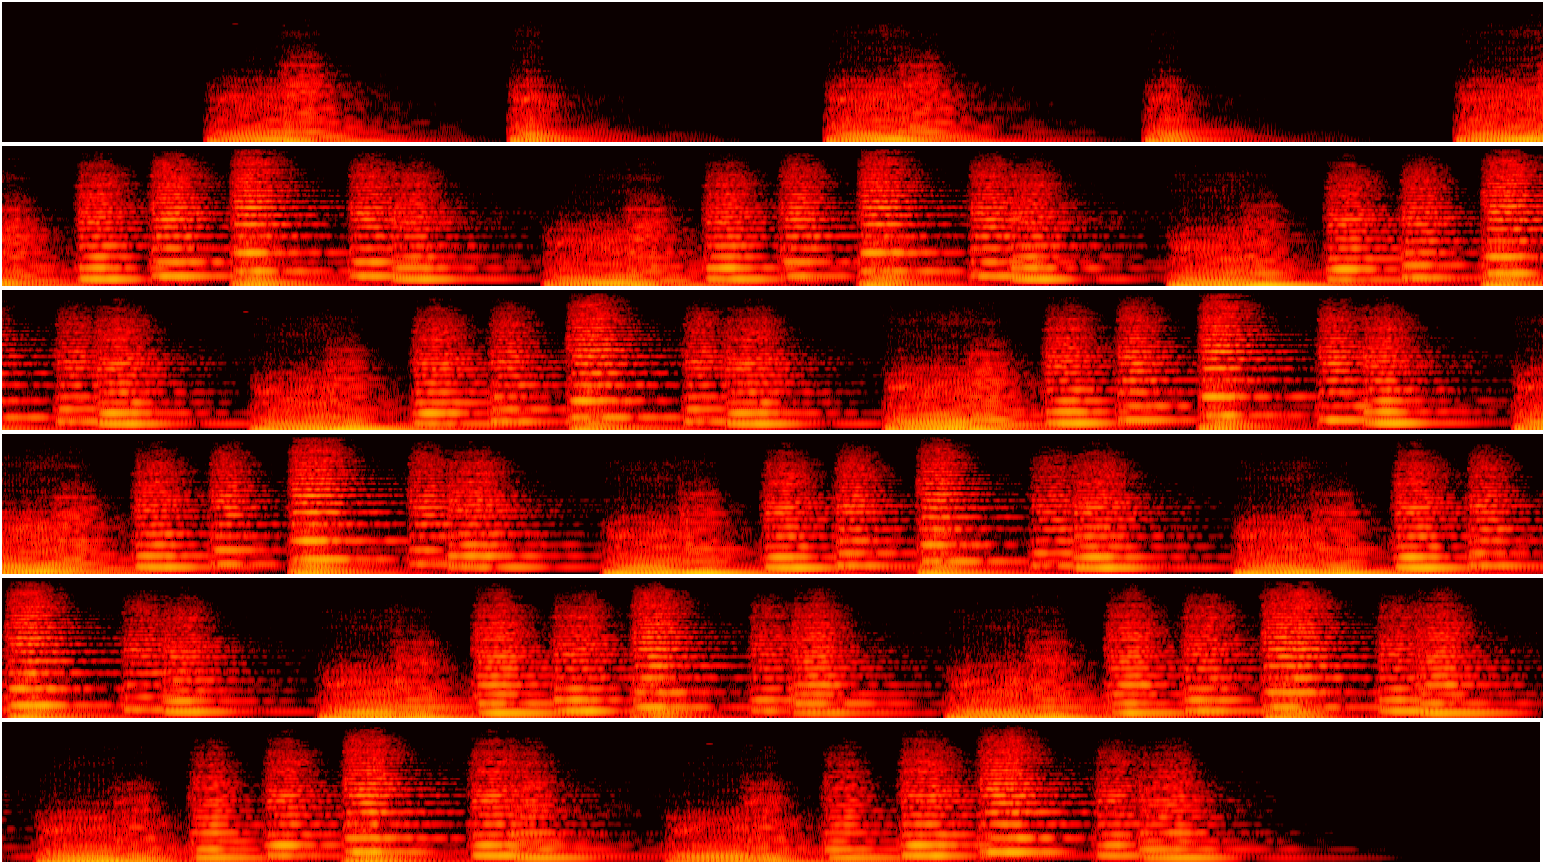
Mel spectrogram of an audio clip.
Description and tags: royal music loop
A small loop with royal music made for multiple purposes. Created by using a synthesizer and recorded with Magix studio. Edited with audacity.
